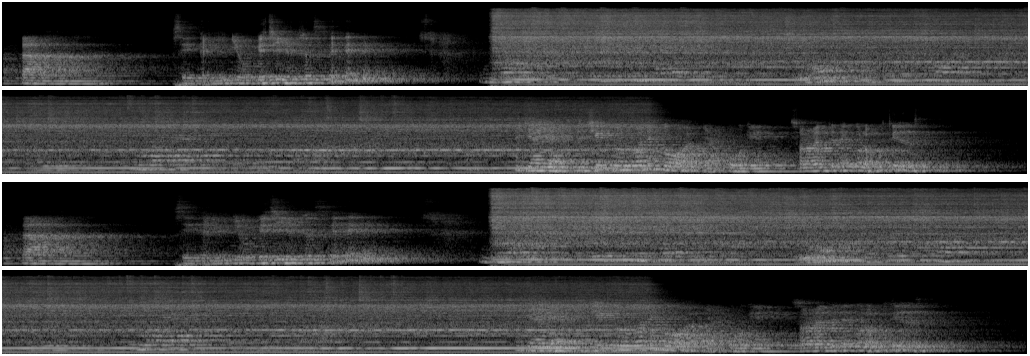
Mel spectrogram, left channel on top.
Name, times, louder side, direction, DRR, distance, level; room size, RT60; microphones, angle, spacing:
voice 1, 0.2-1.0 1.7-3.5 4.2-4.5 15.4-19.4, left 2 dB, 80° left, -4 dB, 0.5 m, -31 dB
voice 2, 4.7-5.4 5.7-7.3 7.9-8.3 8.6-9.6 10.5-11.0 11.5-12.2 12.5-13.4, right 1 dB, ahead, -14 dB, 0.9 m, -37 dB
sound 1, 4.9-16.7, right 1 dB, 50° right, 1.2 m, -30 dB
2.7 x 2.7 x 2.9 m, 2.4 s
head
